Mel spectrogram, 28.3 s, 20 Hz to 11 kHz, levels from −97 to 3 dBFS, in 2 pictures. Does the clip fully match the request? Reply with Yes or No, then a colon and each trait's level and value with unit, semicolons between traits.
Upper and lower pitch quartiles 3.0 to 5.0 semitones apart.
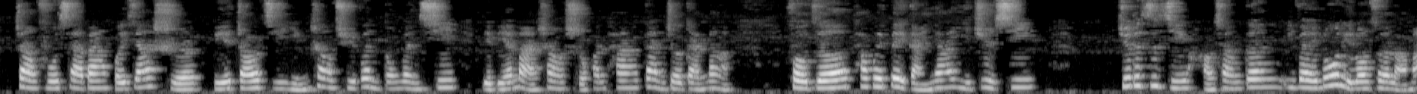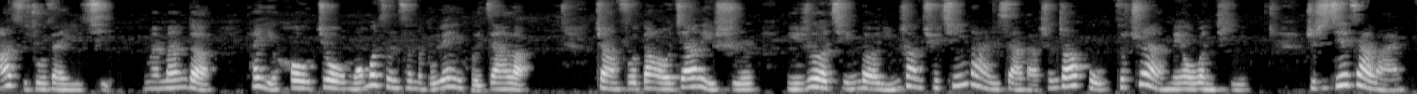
Yes: average, 4.7 semitones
